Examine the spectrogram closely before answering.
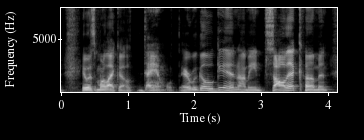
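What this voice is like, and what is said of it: Put-on Lubbock Texas accent. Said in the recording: “That's your Lubbock accent? ... That's as best I can do.”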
